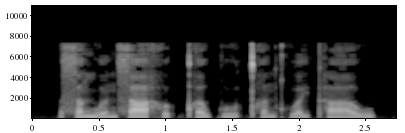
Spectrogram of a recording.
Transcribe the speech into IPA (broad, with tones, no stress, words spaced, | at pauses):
sɐ˥ŋwɵ˨˥nsaː˥ hʊ˨˥k̚ pʰɐ˧wkuː˨˥t̚pʰɐ˨˩nkʷʰaː˨˩j pʰaː˨˧w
